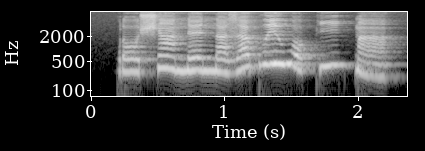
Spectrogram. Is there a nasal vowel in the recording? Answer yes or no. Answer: yes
